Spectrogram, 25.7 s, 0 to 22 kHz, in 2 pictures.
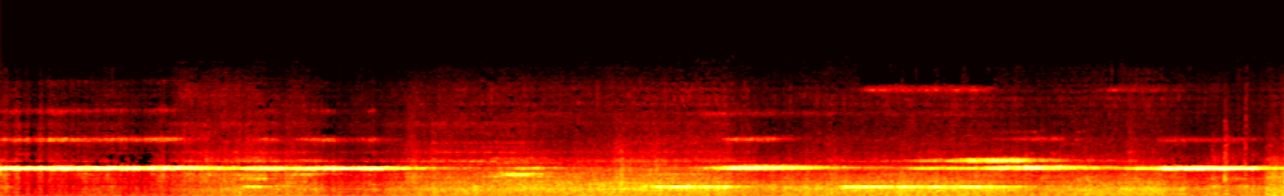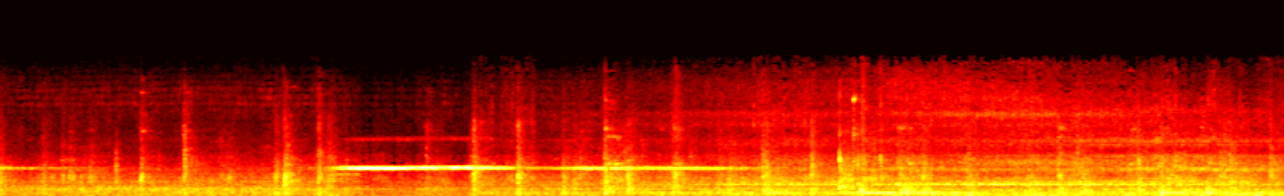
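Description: Hitachi Class 800 intercity train arriving slowly over curved track, its wheels squealing in high tones that come and go. Near the end the train rumbles past close by and grows a little louder.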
